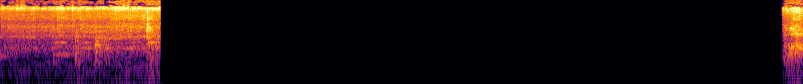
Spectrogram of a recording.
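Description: Onions and tomatoes sautéing in a pan for mutton kuzhambu give a close, busy sizzle with stirring for about a second and a half, then silence, before the frying noise briefly returns at the end.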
